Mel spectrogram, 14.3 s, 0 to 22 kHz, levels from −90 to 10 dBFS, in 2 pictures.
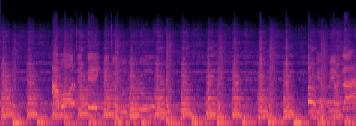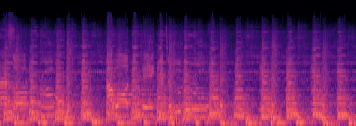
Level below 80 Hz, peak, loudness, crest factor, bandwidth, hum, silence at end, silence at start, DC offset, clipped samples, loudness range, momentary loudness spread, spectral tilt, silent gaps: -36 dBFS; -12 dBFS; -27 LUFS; 14 dB; 13 kHz; none; 0 s; 0 s; under 0.1%; under 0.1%; 1 LU; 3 LU; -6.5 dB/octave; none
